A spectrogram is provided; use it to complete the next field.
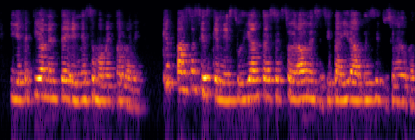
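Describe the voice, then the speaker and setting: A woman with a medium pitch talks very quickly, her pitch varying in an ordinary way. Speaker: education ministry specialist. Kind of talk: webinar presentation. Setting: online webinar. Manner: fast.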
